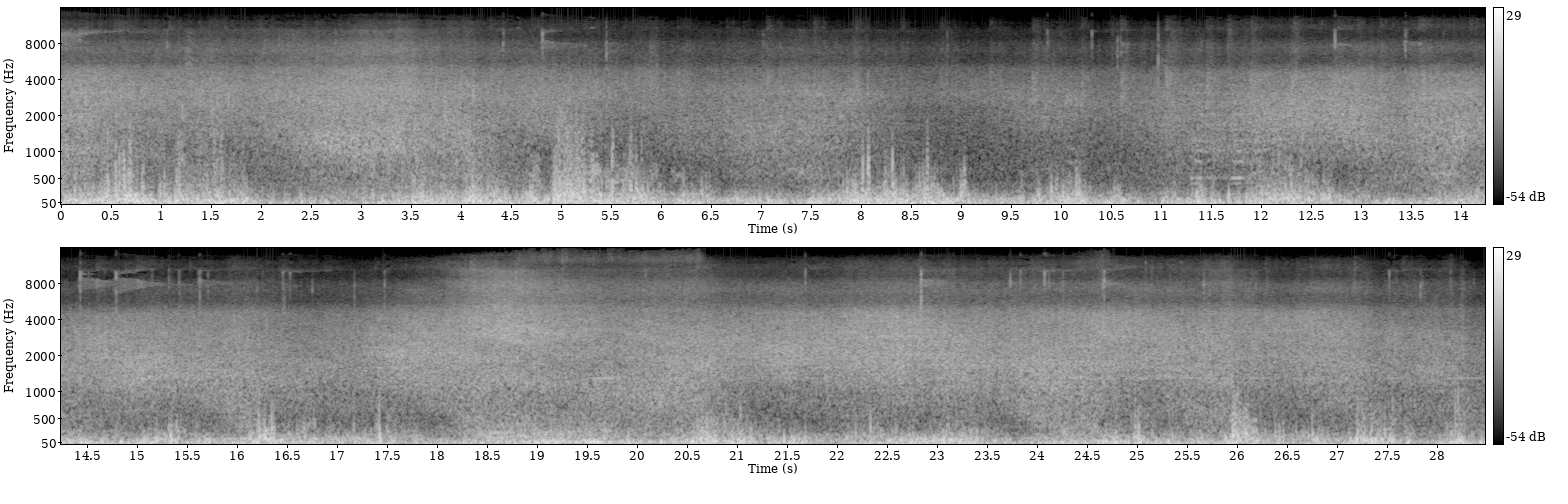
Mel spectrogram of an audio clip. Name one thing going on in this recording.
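Wind rumbles loudly outdoors.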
